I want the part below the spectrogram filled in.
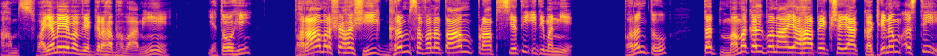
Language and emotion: Sanskrit, angry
